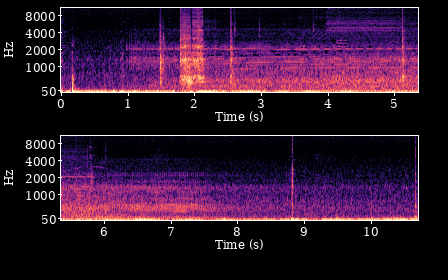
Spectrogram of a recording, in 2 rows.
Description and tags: Xbox360OnOff
The sound of an XBox 360 turning on and off.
